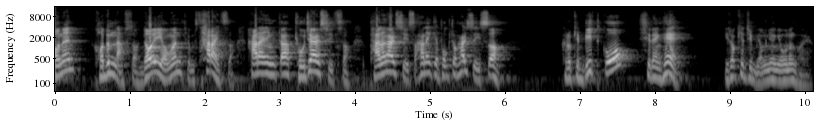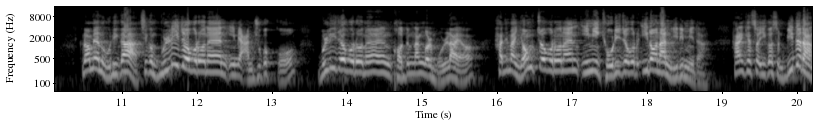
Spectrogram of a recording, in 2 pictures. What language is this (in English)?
Korean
